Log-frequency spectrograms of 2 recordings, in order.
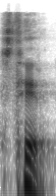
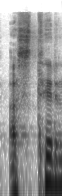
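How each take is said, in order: First: The word begins directly with the s cluster. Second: An extra vowel is added before the s. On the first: The speaker calls it right. "स्थिर ऐसे पढ़ते हैं" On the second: The speaker calls it wrong. "अस्थिर नहीं बोलेंगे"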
